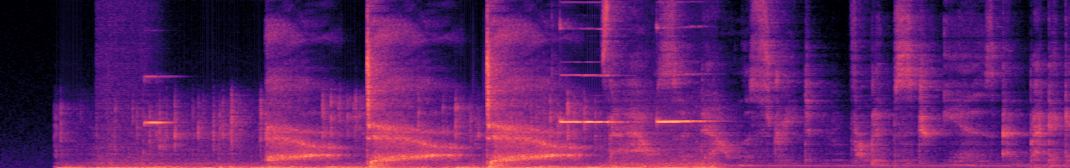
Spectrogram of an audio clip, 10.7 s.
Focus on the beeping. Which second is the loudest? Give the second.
7 s.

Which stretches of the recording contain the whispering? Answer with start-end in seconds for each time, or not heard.
2.6-10.6.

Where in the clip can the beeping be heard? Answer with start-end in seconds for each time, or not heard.
0.9-1.6, 5.5-7.0.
